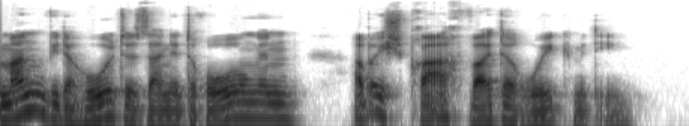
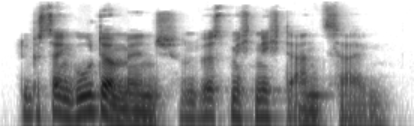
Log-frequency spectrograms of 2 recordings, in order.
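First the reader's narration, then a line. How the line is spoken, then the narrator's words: Calm, unafraid. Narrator (German): hatte ich keine Angst und sagte ruhig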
